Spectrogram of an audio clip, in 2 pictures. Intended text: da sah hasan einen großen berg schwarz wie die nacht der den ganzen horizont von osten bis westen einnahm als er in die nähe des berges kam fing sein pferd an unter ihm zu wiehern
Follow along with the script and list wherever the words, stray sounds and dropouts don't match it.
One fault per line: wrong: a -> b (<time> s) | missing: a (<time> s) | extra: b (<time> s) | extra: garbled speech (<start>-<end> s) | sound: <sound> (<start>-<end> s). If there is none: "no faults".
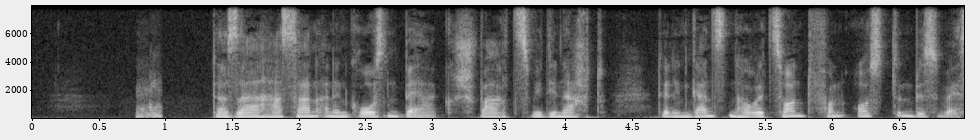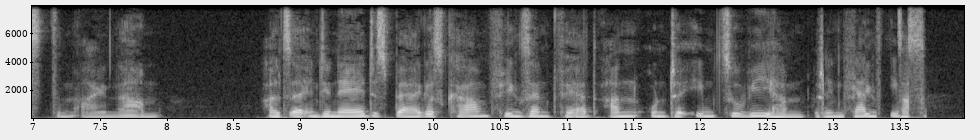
sound: laugh (0.8-1.0 s)
extra: garbled speech (12.9-13.7 s)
